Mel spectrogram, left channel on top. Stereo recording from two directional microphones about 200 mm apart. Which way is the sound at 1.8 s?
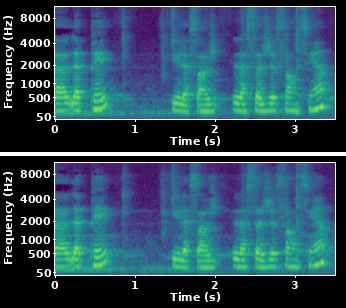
40° left (ahead or behind).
